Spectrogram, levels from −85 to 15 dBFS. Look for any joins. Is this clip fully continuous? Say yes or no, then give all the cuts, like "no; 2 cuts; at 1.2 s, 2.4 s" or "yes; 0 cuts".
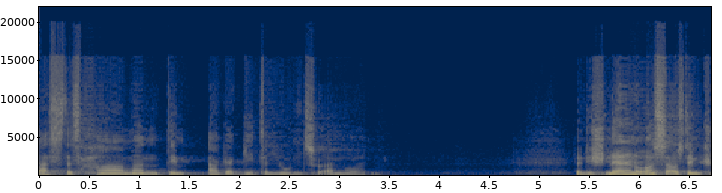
no; 1 cut; at 2.2 s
